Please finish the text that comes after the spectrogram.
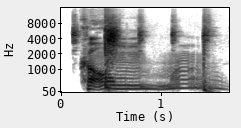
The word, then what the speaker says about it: comb: Comb rhymes with so. Comb, so. But I'm looking for the the ending, right? So, home, roam, right?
